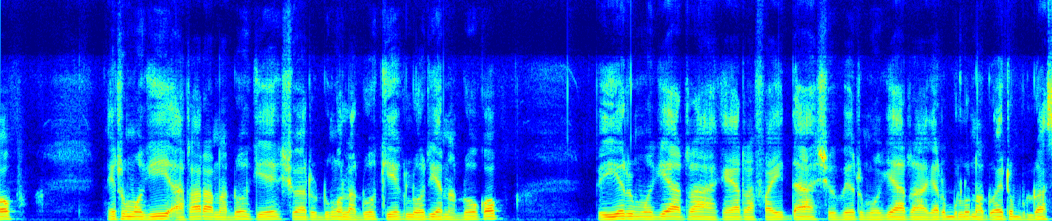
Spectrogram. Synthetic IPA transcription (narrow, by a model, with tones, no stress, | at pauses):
ɔp | ni˦tu˨mo˨ki˦a˨ta˦ɾana˨do˦ki˨e˦kʃu˦a˦to˨du˦ŋo˦la˨do˦ki˨e˦klo˦ti˦a˦na˨do˦kɔ˦p̚ | pe˨je˦ɾu˨mo˨ɡi˦a˨ta˦kɛ˦ɾa˨fa˨ida˦ʃo˨be˦tu˨mo˨ɡi˦a˨ta˦kɛ˦ɾo˦bu˨lu˦na˨du˦a˦i˦to˦bu˨lwa˦s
